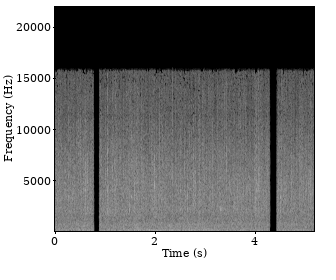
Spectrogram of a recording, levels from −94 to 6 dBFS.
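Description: The audio fades out over about 20 ms and goes silent from 0.76 to 0.90 s and again from 4.28 to 4.45 s. These are digital broadcast dropouts: the receiver muted while frames were lost, which fits roughly three and then four missing frames.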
